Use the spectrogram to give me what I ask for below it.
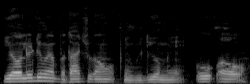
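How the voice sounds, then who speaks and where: Male teacher, slow patient spelling drills, English words slipped in. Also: mid-range voice, dark tone, no room sound. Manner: slow, patient syllable-by-syllable sounding out; mixes English words into explanations. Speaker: Urdu teacher.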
